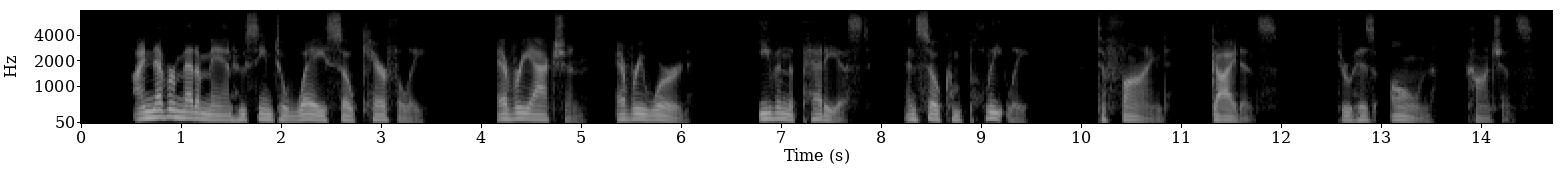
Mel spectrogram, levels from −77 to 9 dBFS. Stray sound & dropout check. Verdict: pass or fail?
pass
